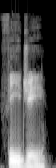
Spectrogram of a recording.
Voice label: "fiji", en US; gcompris; geography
